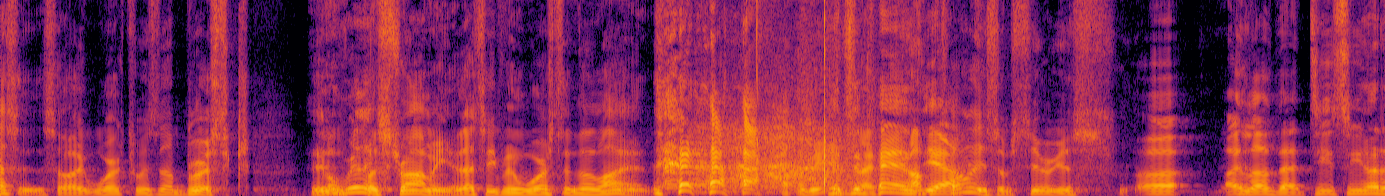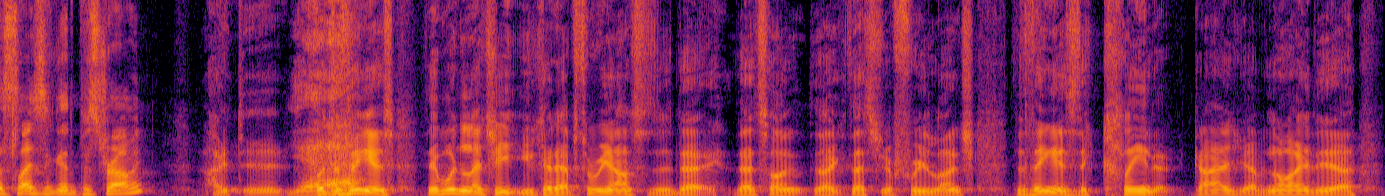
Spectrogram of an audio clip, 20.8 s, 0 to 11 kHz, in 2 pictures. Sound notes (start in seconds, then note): 4.9 laughter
